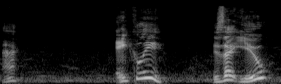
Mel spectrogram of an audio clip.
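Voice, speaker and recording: An actor playing an earnest, astonished professor in a radio play, full of questions. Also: male voice, on the high side, wildly swooping pitch, a little slow, a bit bright, breathy edge, heavily acted. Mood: urgent, worried. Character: earnest, astonished male professor investigating the uncanny.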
